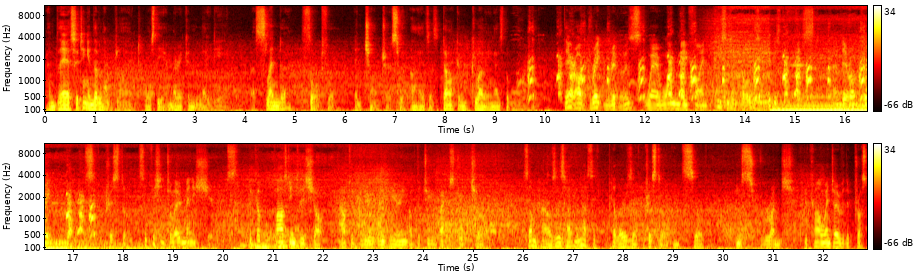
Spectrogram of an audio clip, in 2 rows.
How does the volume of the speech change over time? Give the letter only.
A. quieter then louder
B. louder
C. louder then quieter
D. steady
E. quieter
D.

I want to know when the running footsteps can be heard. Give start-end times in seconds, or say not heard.
not heard.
